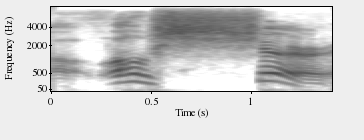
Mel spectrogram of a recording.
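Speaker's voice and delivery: put-on slightly drunk, tipsy voice, high-pitched. Voicing a noble guest brought before the governor: slightly drunk Lady Swift. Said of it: "she's slightly intoxicated herself".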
